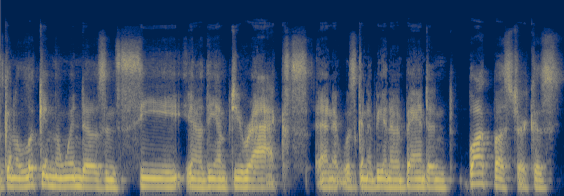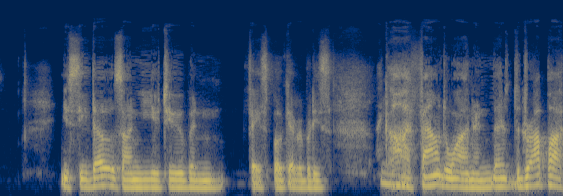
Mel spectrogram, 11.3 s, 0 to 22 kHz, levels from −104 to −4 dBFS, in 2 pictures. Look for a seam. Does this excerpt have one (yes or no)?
no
